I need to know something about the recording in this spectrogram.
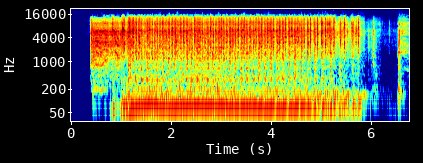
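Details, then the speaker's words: Abandoned 1968 Dodge Charger, first run in almost 30 years, fed on brake cleaner with no cooling system fitted and timing possibly off: it cranks briefly, then settles into a strong, even idle rumble with no knocks; normal start. "she runs that sounded pretty good too that sounded really good wow for 30 almost 30 years"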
